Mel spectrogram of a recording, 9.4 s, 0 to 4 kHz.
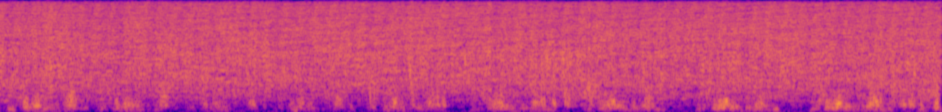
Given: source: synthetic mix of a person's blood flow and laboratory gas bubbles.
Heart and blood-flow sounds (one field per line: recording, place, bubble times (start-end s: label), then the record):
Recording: Doppler ultrasound of blood flow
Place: precordium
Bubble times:
3.68-3.82 s: bubbles
4.08-4.20 s: bubbles
4.35-4.52 s: bubbles
4.64-4.74 s: bubbles
4.89-4.96 s: bubbles
5.36-5.97 s: bubbles
8.72-8.87 s: bubbles
8.89-9.28 s: bubbles
From the record:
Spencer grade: 2 (many but less than half of the cardiac periods contain bubble signals, singularly or in groups)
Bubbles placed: anywhere in the cardiac cycle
